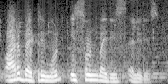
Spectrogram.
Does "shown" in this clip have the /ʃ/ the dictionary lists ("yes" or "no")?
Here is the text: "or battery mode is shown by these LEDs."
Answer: no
